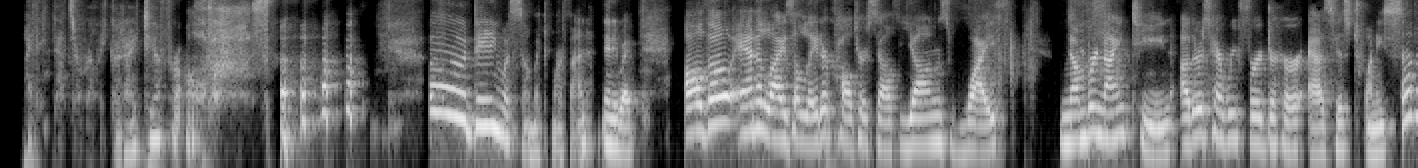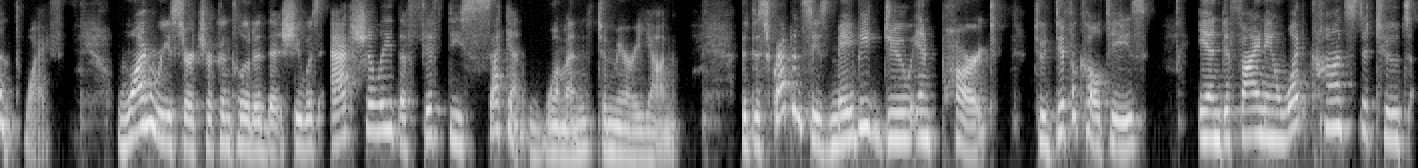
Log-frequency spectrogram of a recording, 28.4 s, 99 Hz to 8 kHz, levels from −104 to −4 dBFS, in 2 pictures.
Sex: female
